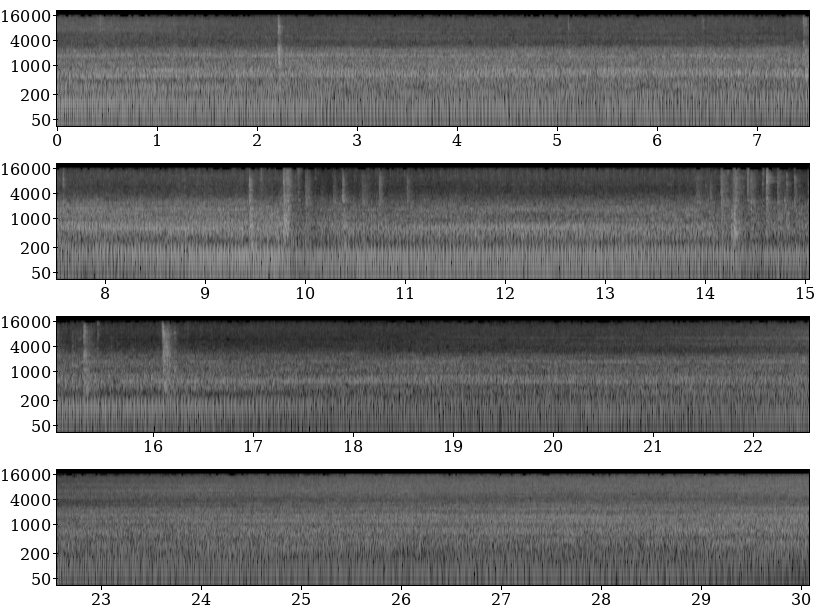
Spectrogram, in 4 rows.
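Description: Bandit 254XP wood chipper's engine running steadily with nothing being fed through it. A few sharp clicks come in the middle, and the sound grows somewhat quieter in the second half.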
